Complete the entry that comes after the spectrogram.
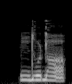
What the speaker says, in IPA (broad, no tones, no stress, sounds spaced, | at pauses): n d u ɖ ɑ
